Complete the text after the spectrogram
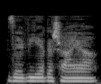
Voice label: Serving dishes in German

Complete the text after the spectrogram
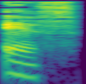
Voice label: The letter F in German

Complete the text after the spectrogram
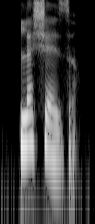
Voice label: chair in french

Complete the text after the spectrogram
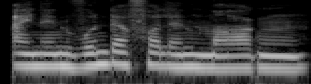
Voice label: Have a wonderful morning in German

